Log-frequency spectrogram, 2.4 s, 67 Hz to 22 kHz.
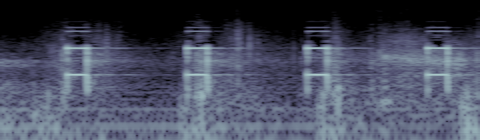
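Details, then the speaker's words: Training AED Plus metronome during simulated CPR on a trainer: four evenly spaced beeps, about 100 a minute, an adaptive metronome that monitors compressions and urges a rate of at least 100 per minute while prompting harder pushes. "the beeps act as an Adaptive metronome that monitors my compressions and tries to speed them up to at least 100 per minute"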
